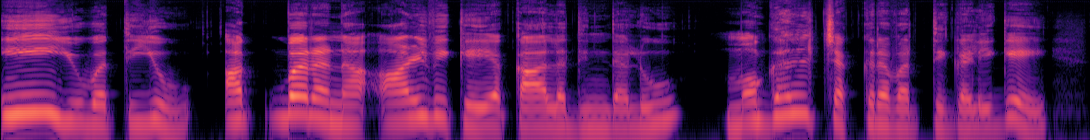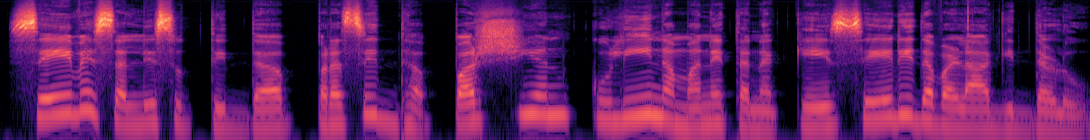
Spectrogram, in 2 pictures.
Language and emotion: Kannada, neutral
